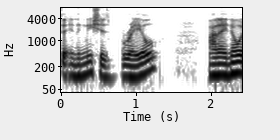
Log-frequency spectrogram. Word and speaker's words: braille: i double l e but the way we pronounce it in english is braille and i know it's named after louis braille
